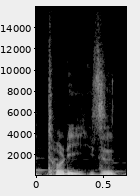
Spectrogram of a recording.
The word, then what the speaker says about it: TRIZ: うのは、共通のやり方があるに違いないと思って、そのやり方をね、体系化しようということで、このトリーズという考え方は生まれました。トリーズっていうのはあの、 TRIZ。これでトリーズって読むらしいです。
